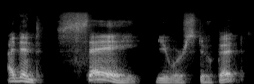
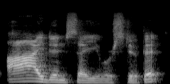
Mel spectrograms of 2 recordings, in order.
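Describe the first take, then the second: First: The stress falls on the word say. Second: The stress falls on the word I. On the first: It was conveyed another way, not spoken. "Maybe I wrote it in an email or implied" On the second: Someone else said it. "Maybe I heard somebody else say it"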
